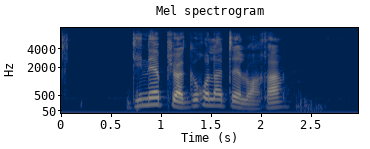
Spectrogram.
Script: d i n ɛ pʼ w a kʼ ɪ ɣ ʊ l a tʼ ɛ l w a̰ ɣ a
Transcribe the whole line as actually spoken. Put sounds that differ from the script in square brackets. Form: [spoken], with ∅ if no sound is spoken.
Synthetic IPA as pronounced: d i n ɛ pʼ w a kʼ ɪ ɣ ʊ l a tʼ ɛ l w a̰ ɣ a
